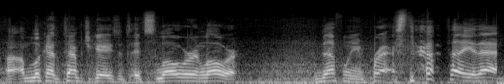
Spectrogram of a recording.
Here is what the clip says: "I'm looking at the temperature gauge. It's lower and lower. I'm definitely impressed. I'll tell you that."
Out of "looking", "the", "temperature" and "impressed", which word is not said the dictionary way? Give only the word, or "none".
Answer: temperature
